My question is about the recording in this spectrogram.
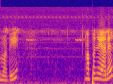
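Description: A woman speaking, broken by a pause of just over a second in which only a faint, steady, high-pitched chirring is heard. A short low thump comes near the end as the speech resumes.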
